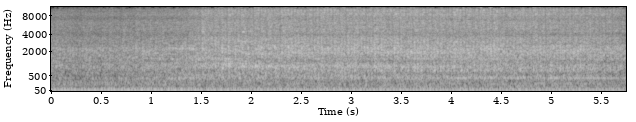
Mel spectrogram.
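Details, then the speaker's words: Gehl telehandler diesel at first fire after a new low-pressure fuel pump and rebuilt starter, primed about a minute: a slightly stumbling idle at about 150 pulses a minute for five or six seconds, then it settles as air purges from the fuel. "so far so good there was a slight Miss to it right at first but it only lasted about five or six seconds which is expec"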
